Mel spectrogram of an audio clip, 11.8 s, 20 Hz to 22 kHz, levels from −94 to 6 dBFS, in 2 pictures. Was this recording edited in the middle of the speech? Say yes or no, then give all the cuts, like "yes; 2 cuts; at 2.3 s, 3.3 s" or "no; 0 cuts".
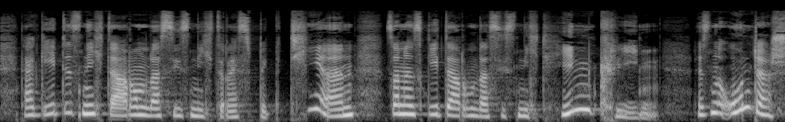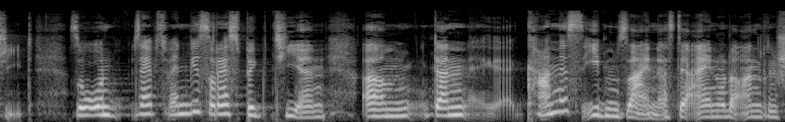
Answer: no; 0 cuts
